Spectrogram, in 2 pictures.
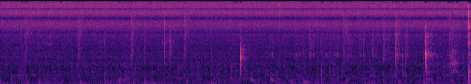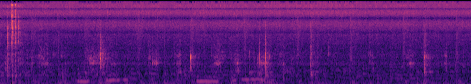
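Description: Spices, with grated ginger nearby, sautéing in hot oil in a pan for a red lentil dahl, a continuous soft sizzle and hiss with scattered crackles and occasional utensil taps, close and fairly quiet throughout.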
